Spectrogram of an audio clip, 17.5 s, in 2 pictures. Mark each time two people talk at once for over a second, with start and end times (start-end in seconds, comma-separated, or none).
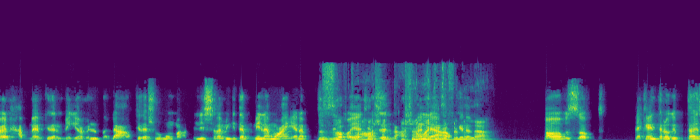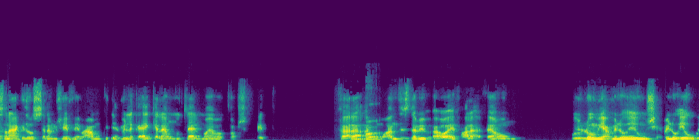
4.0-5.9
